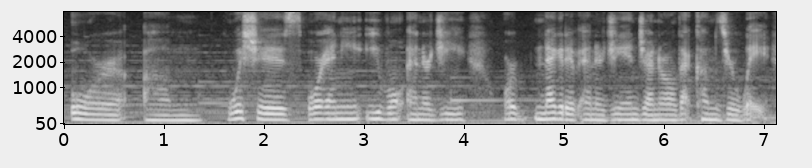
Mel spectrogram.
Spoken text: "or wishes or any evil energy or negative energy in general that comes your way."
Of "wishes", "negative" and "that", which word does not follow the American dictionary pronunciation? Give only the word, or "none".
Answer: none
